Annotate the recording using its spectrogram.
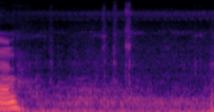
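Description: Insects buzzing steadily in the grass, a thin high-pitched drone over a low rumble.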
